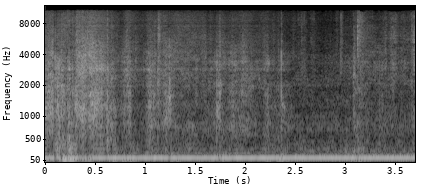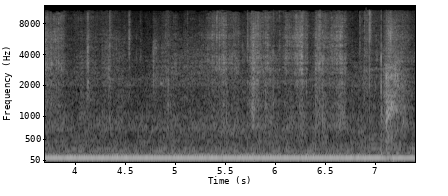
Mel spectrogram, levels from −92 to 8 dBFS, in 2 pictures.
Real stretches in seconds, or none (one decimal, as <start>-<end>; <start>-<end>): 2.5-6.9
